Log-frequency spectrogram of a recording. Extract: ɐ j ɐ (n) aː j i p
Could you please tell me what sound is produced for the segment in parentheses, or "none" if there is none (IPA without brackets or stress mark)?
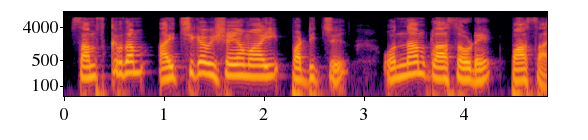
m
